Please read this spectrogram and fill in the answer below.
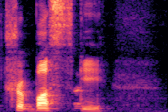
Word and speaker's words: Trubisky: Jordan you mispronounced his name. It's Truth Bisky. It's Trubisky.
